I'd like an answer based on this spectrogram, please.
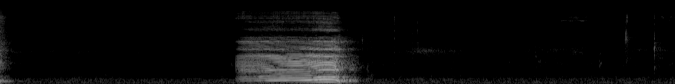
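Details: Cairn Terrier giving a single loud, drawn-out moaning whine of about one second in a quiet room, followed by a few faint clicks.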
